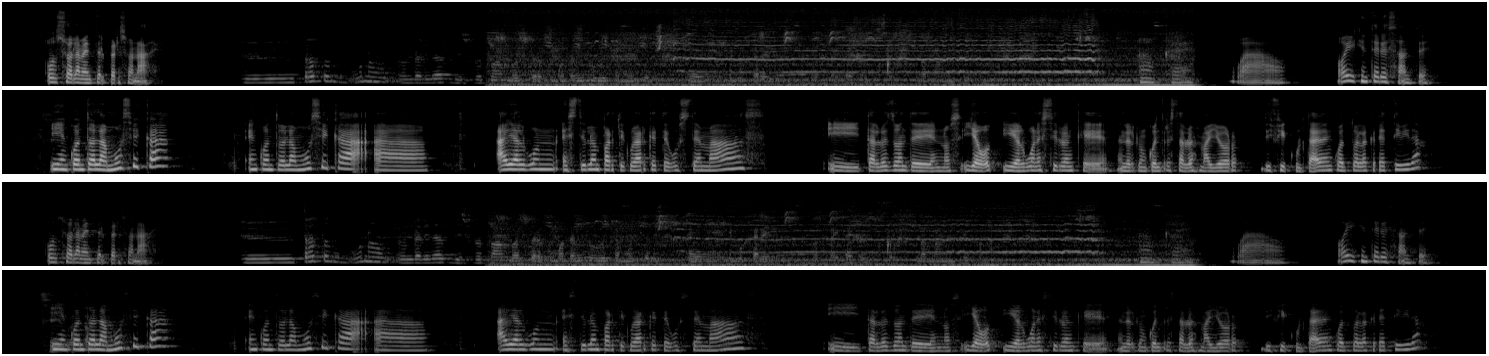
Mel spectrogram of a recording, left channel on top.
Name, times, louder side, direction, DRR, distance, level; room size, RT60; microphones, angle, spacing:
voice 1, 0.5-1.6 11.4-11.9 12.3-12.8 13.4-14.3 15.3-16.5 17.3-19.1 19.8-22.5 23.1-29.1, left 6 dB, 75° left, 0.4 m, -34 dB
voice 2, 2.4-10.3 15.2-15.8 23.1-23.2, right 2 dB, 85° right, 1.0 m, -51 dB
sound 1, 4.8-11.9, left 4 dB, 35° left, 1.2 m, -44 dB
10.0 x 6.2 x 5.3 m
head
